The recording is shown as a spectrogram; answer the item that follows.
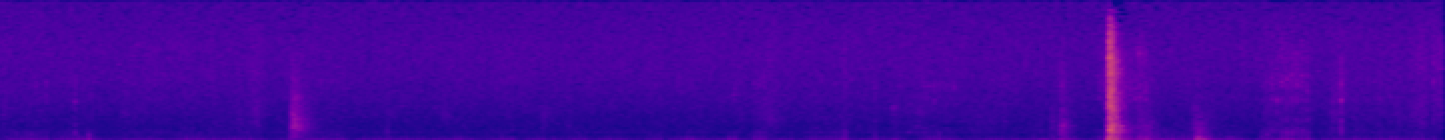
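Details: Phillip, a one-year-old pet cat who nurses on soft textures like a housecoat, purrs in a soft low steady rumble, interrupted by a sharp knock and rustling near the end.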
